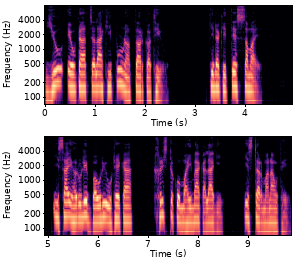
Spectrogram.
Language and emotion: Nepali, neutral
